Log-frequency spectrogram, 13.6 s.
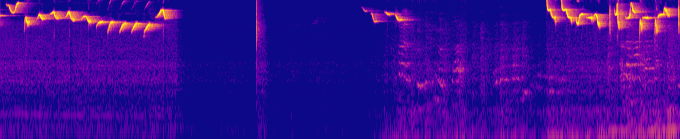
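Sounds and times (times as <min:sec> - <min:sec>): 
leafbird song: 0:00.0 - 0:03.7, 0:07.2 - 0:08.4, 0:10.9 - 0:13.5
click: 0:05.1 - 0:05.3.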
